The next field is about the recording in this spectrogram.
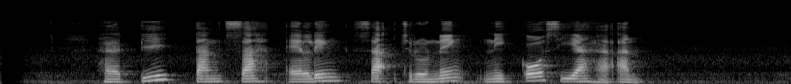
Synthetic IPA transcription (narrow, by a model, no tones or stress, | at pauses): had̥it̪ansahʔelɪŋsa̰ʔd̥ʒ̥ɾo̤nɪŋnikosijaɦa̰ʔa̰n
